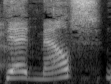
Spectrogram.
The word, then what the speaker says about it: Deadmau5: It's spelled DEADMAU5. That's Dead Mouse? – It's just creative.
